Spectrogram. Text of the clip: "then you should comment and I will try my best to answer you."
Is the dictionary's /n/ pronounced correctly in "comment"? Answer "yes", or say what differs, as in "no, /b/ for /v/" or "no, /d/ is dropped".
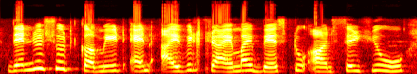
no, /n/ is dropped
